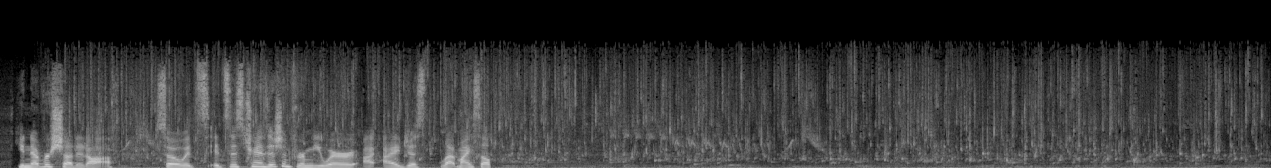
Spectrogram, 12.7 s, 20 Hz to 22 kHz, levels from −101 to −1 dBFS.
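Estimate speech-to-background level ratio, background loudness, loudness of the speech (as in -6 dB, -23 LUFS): 19.0 dB, -49.0 LUFS, -30.0 LUFS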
